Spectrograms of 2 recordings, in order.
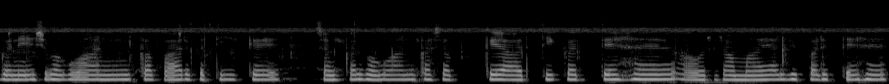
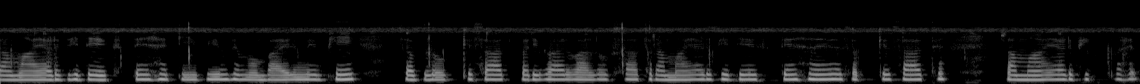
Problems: constant background noise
